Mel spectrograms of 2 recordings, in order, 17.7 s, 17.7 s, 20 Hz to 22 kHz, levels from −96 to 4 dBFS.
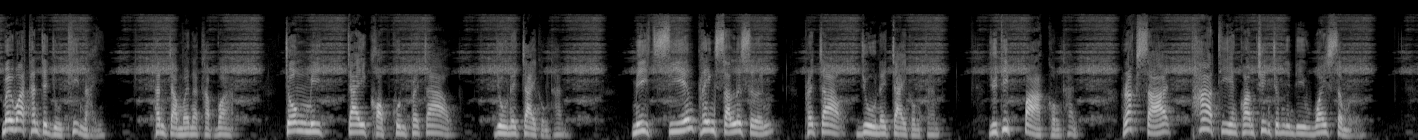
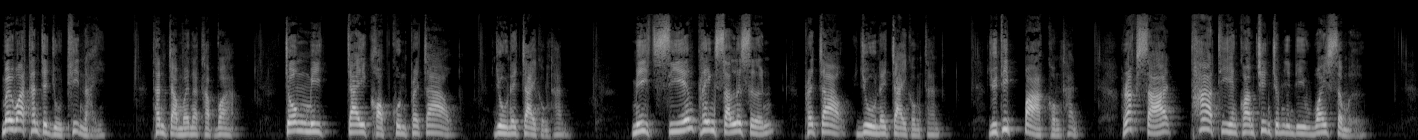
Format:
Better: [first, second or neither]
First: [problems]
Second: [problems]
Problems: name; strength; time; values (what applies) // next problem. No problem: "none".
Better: second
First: hiss; noticeable; throughout; 15 dB below the speech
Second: none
